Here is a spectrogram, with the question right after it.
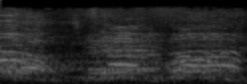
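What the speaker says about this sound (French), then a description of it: "une foule de manifestants répondant à des appels sur les réseaux sociaux est descendue dans les rues" Street protesters against COVID restrictions in China chant and shout in rhythmic collective waves, two surging cries rising and falling in quick succession, loud and close.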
